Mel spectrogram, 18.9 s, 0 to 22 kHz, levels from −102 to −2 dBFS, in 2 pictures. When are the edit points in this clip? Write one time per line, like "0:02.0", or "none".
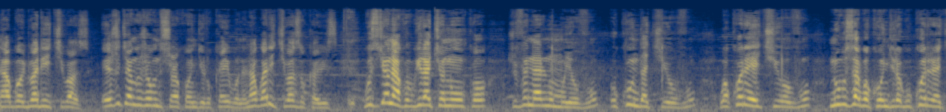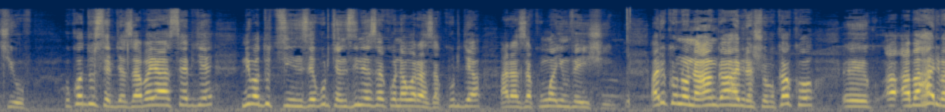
0:15.7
